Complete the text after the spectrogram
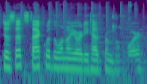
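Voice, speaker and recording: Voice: mid-range voice, fast, fairly bright tone, soft background music. A player in a tabletop game, talking casually and asking about the rules. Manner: casual, asks rules questions.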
